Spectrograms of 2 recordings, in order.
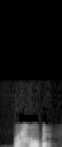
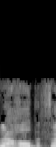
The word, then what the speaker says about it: Rehoboth: Am I pronouncing that right? – Rehoboth, Massachusetts. – Rehoboth.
